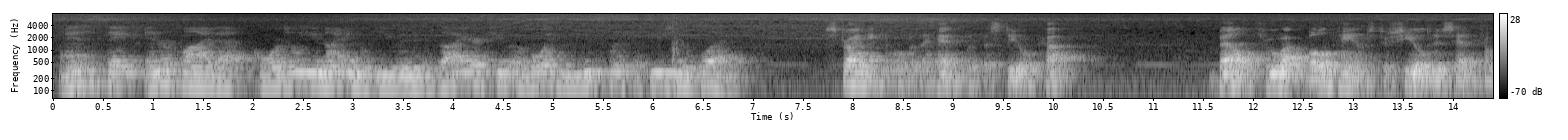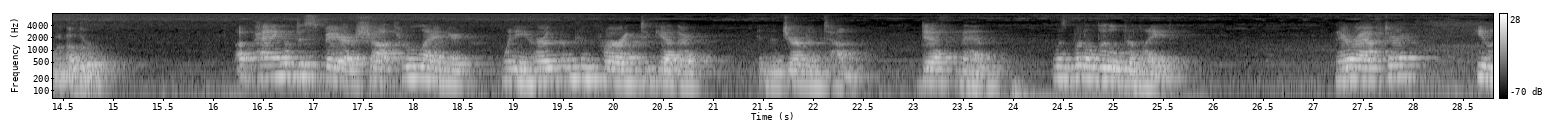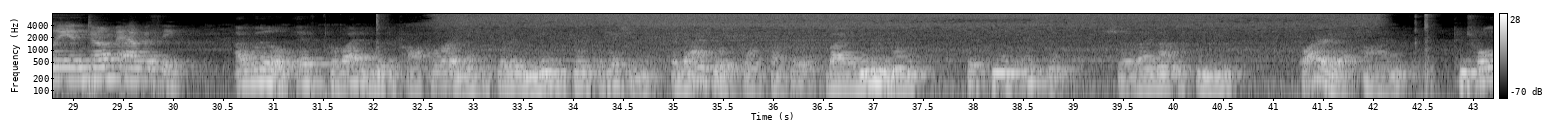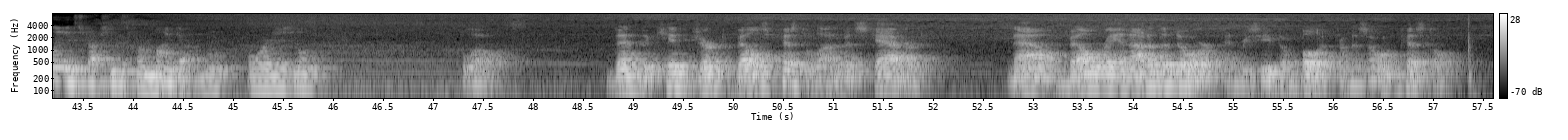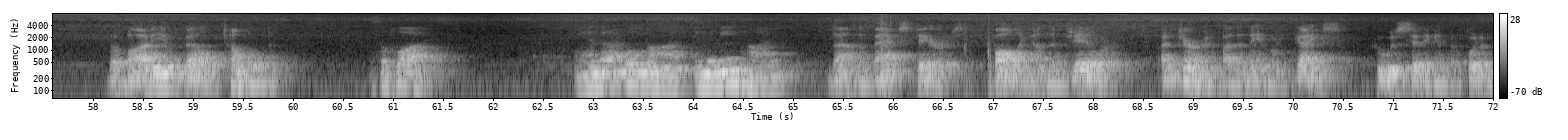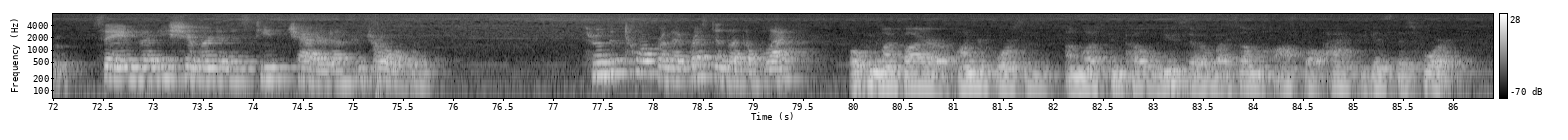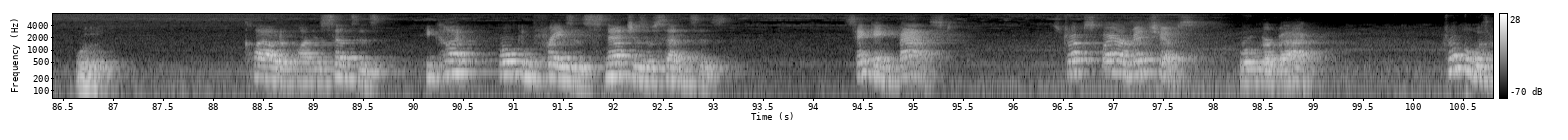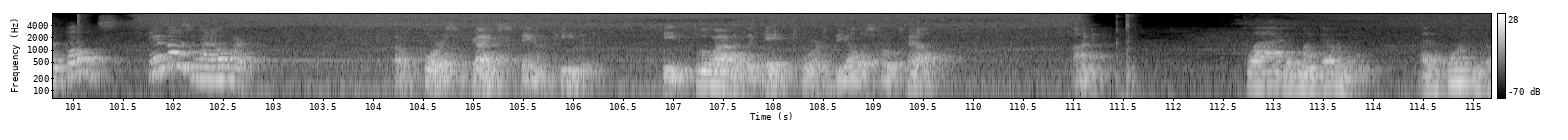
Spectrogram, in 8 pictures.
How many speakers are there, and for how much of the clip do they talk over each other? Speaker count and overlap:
three, no overlap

